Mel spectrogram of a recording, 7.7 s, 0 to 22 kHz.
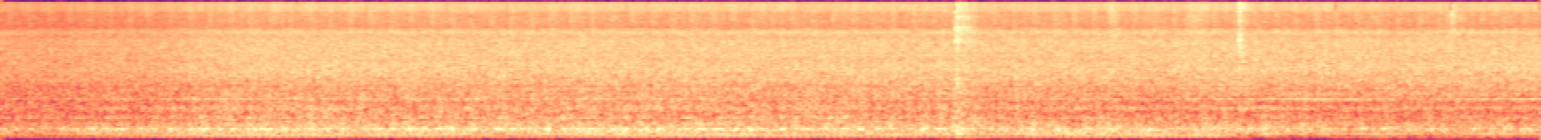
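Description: Hendey lathe running slowly at about 60 RPM, a steady mechanical hum with a low whirring drone and faint rhythmic rattling throughout, no voices.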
